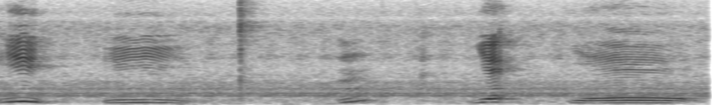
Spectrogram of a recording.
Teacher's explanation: இப்ப நீங்க இ ஈ எ வாய் திறக்கும் முயற்சி நாக்கின் அடி ஓரம் மேல்வாய் பல்ல வந்து பொருந்து முயற்சியால பிறக்குது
